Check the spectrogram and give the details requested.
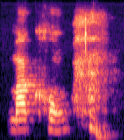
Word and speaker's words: Macron: I don't know how to pronounce it properly. Macron.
